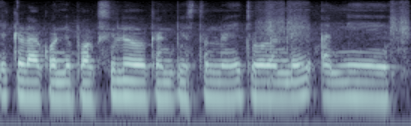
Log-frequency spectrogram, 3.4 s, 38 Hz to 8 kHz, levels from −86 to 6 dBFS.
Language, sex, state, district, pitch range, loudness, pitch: Telugu, male, Andhra Pradesh, Manyam, 125-130 Hz, -18 LUFS, 125 Hz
